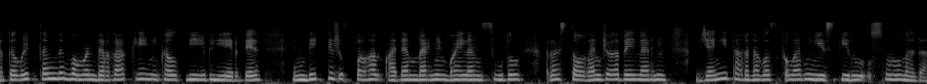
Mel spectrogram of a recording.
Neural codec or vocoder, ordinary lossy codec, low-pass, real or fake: codec, 16 kHz, 0.5 kbps, FreqCodec, larger model; AAC, 64 kbps; 7.2 kHz; fake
